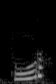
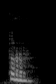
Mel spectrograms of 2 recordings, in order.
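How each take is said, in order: First: The vowel is fully pronounced. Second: The vowel is dropped. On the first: The speaker calls it wrong. "Читаем его не «тур»" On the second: The speaker calls it right. "а «тр»"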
